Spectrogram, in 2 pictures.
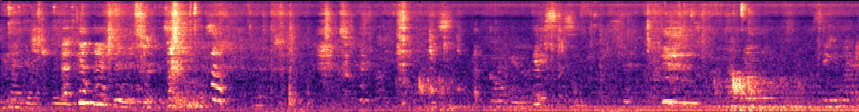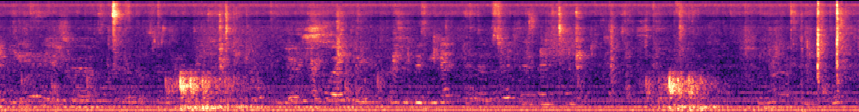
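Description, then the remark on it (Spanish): Recorded lung crackles: many brief, fine, crunchy popping clicks scattered irregularly through repeated breath cycles, over a steady low electronic hum. “Se fijan que es crujiente. Es un ruido crujiente, ¿cierto?”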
